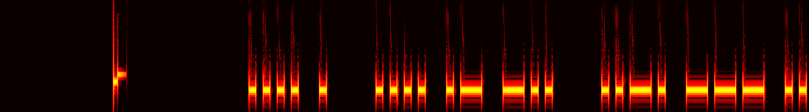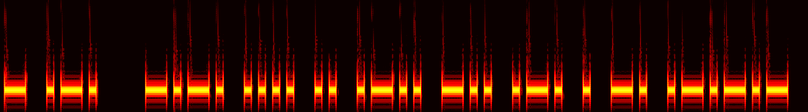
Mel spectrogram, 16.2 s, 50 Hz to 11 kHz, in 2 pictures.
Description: Morse code, heard as a keyed tone, about 17 wpm, 700 Hz. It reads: HE HAD FOUR CHILDREN.
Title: Sentences from Top 1000 Words - Review Part 1 - 17wpm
